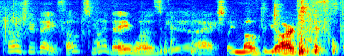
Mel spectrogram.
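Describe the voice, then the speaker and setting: A man's voice: fairly high pitch, wildly swooping pitch, fast, highs cut off, very noisy. A middle-aged man co-hosting a podcast, teasing his daughter and laughing a lot during joking banter. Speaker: podcast co-host.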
